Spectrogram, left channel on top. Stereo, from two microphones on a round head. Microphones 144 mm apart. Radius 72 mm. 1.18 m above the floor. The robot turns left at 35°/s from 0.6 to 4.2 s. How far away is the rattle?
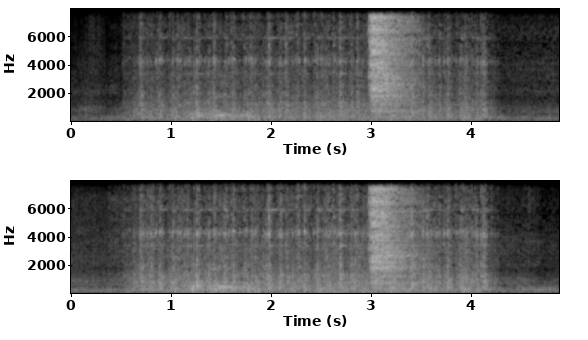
About 3 m.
